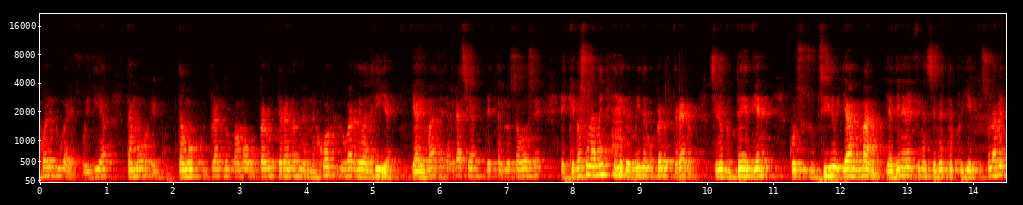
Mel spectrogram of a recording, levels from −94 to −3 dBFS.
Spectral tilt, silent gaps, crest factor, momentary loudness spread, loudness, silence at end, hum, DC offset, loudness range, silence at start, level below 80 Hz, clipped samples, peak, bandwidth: -9.5 dB/octave; none; 18 dB; 11 LU; -32 LUFS; 0 s; none; under 0.1%; 5 LU; 0 s; -64 dBFS; under 0.1%; -14 dBFS; 9.6 kHz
